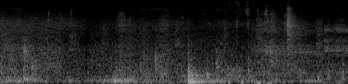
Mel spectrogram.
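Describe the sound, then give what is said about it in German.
A handed-over key turns in the lock of a well-locked door with a few metallic clicks and rattles, then a solid clunk as the door opens, followed by faint shuffling and handling noises. “Die Tür ist sehr gut verschlossen. So, und jetzt kommen wir durch.”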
